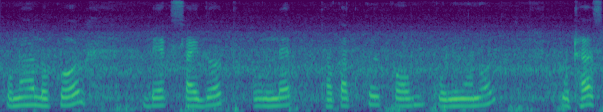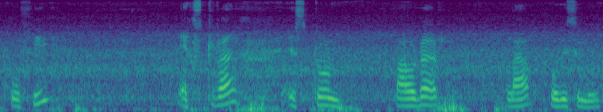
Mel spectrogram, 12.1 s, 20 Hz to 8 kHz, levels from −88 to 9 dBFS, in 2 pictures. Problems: constant background noise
